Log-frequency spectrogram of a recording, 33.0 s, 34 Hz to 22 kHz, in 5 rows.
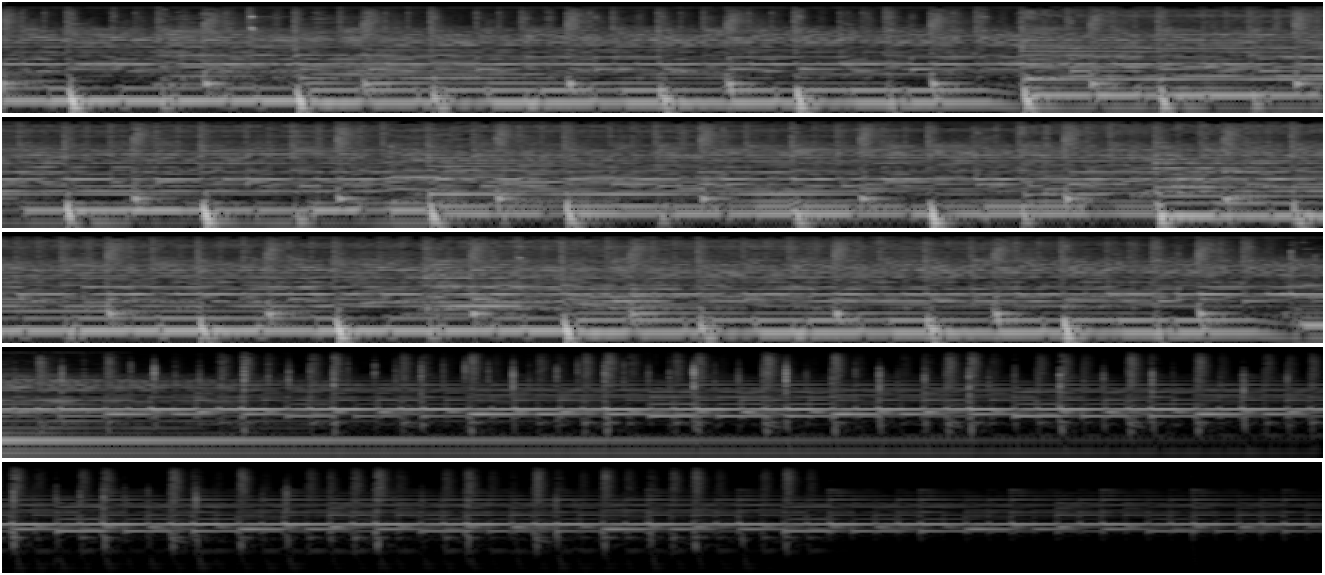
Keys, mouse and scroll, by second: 0.9 click, 0.9 scroll down 1, 1.8 shift+middle click, 2.2-2.7 scroll up 4, 2.7 shift+middle click, 4.4-4.8 scroll down 5, 4.9 shift+middle click, 7.2 shift+middle click, 9.9 shift+middle click, 10.6 shift+middle click, 13.4 shift+middle click, 15.1 shift+middle click, 15.6 shift+middle click, 16.3 shift+middle click, 17.5 shift+middle click, 19.3 shift+middle click, 22.8 shift+middle click, 23.5 shift+middle click, 24.2 scroll up 2, 24.8 shift+middle click, 25.6-26.6 scroll up 3, 26.7-27.1 scroll down 2, 27.1 shift+middle click, 27.8 scroll up 1, 28.2 shift+middle click, 28.7 scroll up 1, 29.2 shift+middle click, 30.4 click, 31.6-32.3 scroll up 3, 32.1 middle click.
